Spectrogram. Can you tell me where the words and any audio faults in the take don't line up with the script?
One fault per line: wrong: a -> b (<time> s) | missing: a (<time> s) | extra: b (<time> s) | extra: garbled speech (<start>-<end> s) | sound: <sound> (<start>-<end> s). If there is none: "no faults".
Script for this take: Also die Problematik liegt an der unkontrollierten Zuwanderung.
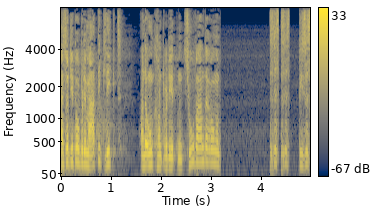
sound: laugh (4.2-4.6 s)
